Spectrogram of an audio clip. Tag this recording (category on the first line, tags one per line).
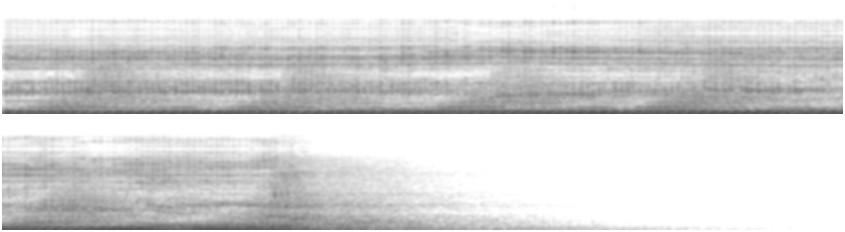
Sound effects > Experimental
Sounddesign
Snarling
Monstrous
Groan
Vocal
gutteral
sfx
evil
fx
Reverberating
gamedesign
Growl
Frightening
Ominous
Echo
Sound
Snarl
scary
boss
Deep
Vox
Alien
Otherworldly
Fantasy
demon
Creature
devil
Animal
visceral
Monster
